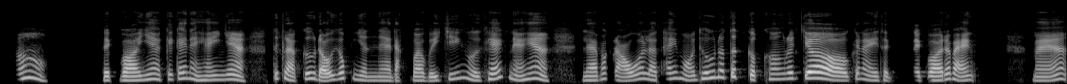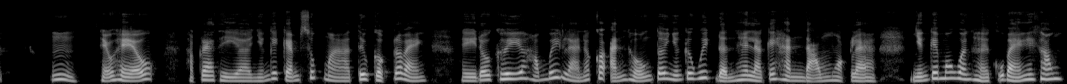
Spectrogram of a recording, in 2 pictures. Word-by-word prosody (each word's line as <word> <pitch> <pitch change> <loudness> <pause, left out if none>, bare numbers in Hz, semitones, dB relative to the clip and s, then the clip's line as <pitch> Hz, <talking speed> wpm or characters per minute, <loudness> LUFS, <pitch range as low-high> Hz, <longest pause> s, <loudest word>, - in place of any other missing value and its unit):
Ô! 270 - 0 0.6
Tuyệt 190 0 +1
vời 190 +1 +5
nha, 240 +1 0
cái 230 - -5
cái 270 +3 0
này 235 -7 -1
hay 200 +2 0
nha! 215 -4 +3 0.3
Tức 135 - -5
là 190 - +5
cứ 260 +8 0
đổi 175 -1 +5
góc 275 +1 -1
nhìn 190 -5 -3
nè, 180 -1 -1
đặt 165 - -4
vào 185 -1 +2
vị 175 +1 0
trí 245 +8 -5
người 225 -12 -1
khác 260 - 0
nè 205 -6 0
ha, 255 -6 +3 0.3
là 195 0 +2
bắt 260 +3 -5
đầu 180 +5 +2
á 260 - +1
là 215 -5 +1
thấy 260 +2 -3
mọi 205 -5 -2
thứ 275 +5 +2
nó 325 -1 +1
tích 350 - -1
cực 215 +5 0
hơn 245 +1 -2
đó 275 - +3
chứ, 280 +1 +6 0.4
cái - - -4
này 195 -5 -1
thật 185 -3 -4 0.2
tuyệt 190 - -2
vời 190 0 +6
đó 255 - +2
bạn! 210 -4 +4 0.6
Mà 180 0 +1
á 245 +4 +2 0.5
ừm, 220 -4 -3 0.3
hiểu, 165 +4 -1
hiểu, 185 +2 +2 0.4
thật - - -12
ra 205 -1 +1
thì, 170 -3 -4
ờ, 160 -1 -3
những 160 +5 -8
cái 270 - -2
cảm 190 -4 -2
xúc 300 +4 -8
mà 165 -6 -4
tiêu 235 +6 +1
cực 190 -4 -2
đó 265 0 0
bạn, 180 -5 -2 0.3
thì 170 -1 -2
đôi 205 +3 0
khi 250 +3 +2
á 280 - 0
hổng 220 -3 -7
biết 305 +3 0
là 205 -10 -3
nó 210 +5 -6
có 275 +3 -1
ảnh 175 +7 -1
hưởng 180 -1 -2
tới 260 0 +1
những 215 -1 -3
cái 265 +2 0
quyết 295 +1 -3
định 165 +1 0
hay 215 +1 0
là 170 -4 0
cái 240 +7 -3
hành 180 -7 -2
động 160 +3 -2
hoặc 175 -2 -7
là 160 -1 -1 0.3
những 175 +3 -2
cái 275 +3 +2
mối 280 0 0
quan 250 -4 0
hệ 170 -7 -2
của 205 +6 -6
bạn 190 -2 +2
hay 235 +1 0
không? 240 0 -1
210 Hz, 265 wpm, -23 LUFS, 180-255 Hz, 0.6 s, chứ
